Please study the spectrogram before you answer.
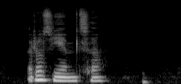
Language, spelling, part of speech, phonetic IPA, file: Polish, rozjemca, noun, [rɔzʲˈjɛ̃mt͡sa], LL-Q809 (pol)-rozjemca.wav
